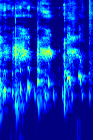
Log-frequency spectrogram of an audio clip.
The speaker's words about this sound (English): I nearly coughed up some gas.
